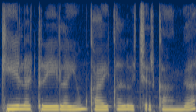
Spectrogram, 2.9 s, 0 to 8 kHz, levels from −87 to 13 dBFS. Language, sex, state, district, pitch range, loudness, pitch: Tamil, female, Tamil Nadu, Nilgiris, 220-245 Hz, -13 LUFS, 230 Hz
